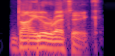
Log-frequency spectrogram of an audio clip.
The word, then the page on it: diuretic: British English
